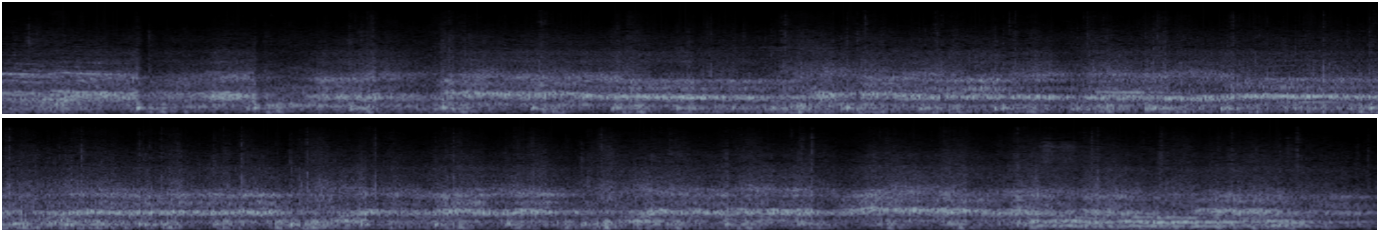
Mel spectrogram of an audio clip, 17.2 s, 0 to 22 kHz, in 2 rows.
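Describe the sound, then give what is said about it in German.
Thousands of Hannover 96 fans, who follow their team to away matches, sing the Europapokallied together: a loud, steady, tuneful roar of many voices with rhythmic accents, continuing without a break. “Wenn Hannover 96 auswärts spielt, dann begleiten tausende Fans ihre Mannschaft. Und ein Song ist immer mit dabei.”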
